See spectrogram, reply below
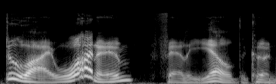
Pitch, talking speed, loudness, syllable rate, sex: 125 Hz, 175 wpm, -17 LUFS, 4.8 syllables/s, male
